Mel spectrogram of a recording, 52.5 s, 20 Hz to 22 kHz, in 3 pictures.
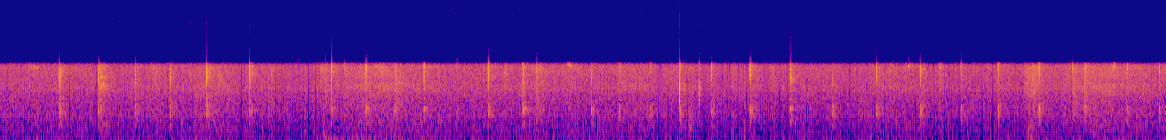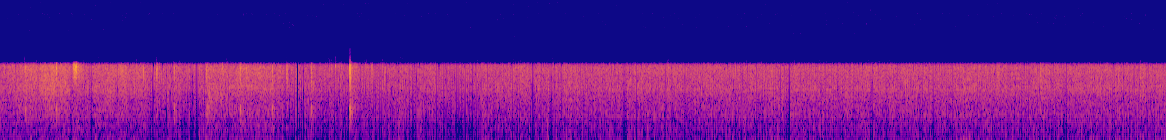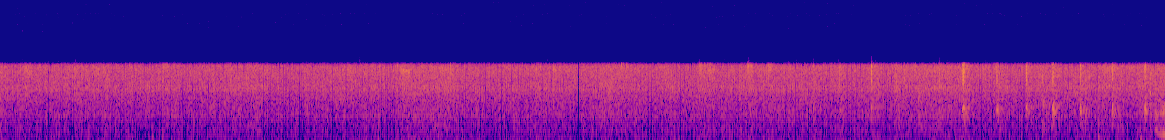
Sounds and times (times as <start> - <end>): Inside, small room: 0.0 - 52.4
Domestic animals, pets: 0.4 - 4.1, 4.8 - 23.1, 49.0 - 52.4.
